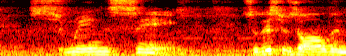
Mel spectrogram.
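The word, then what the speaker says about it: Cunxin: Of course, all the Houstonians called him Cuxin, but he came in and said, "Can you tell me how to pronounce that? Swin Sing."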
